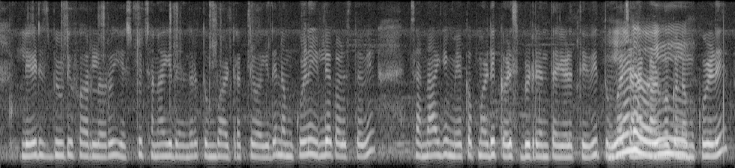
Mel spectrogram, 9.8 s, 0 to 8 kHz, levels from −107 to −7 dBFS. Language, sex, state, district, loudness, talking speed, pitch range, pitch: Kannada, female, Karnataka, Raichur, -27 LUFS, 145 wpm, 215-235 Hz, 225 Hz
